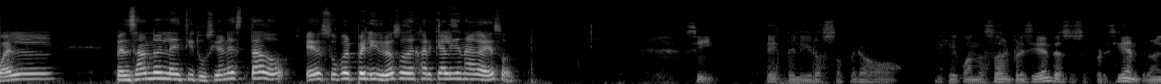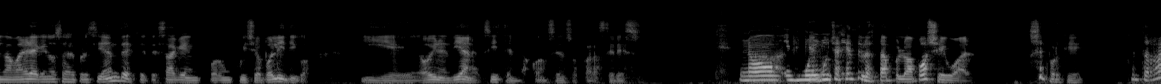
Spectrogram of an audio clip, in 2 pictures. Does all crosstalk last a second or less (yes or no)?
no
